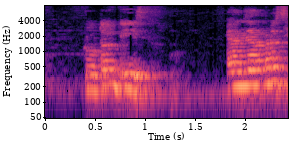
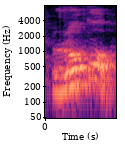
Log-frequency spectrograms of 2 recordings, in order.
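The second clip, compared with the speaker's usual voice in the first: रोको louder, set off alone; comma stop on रोको; 5 dB louder, much slower than usual. Shown as a demonstration. Teacher reads the second sentence to students, stressed रोको. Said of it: "अल्पविराम चिन्ह लगा दिया".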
